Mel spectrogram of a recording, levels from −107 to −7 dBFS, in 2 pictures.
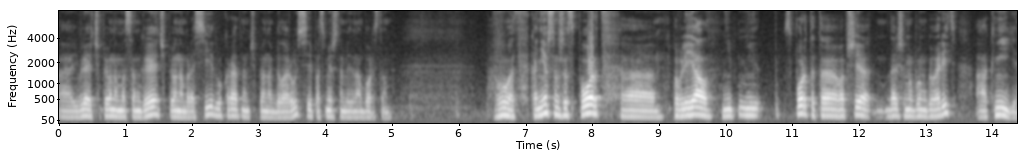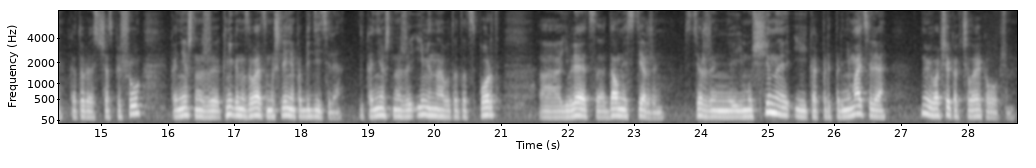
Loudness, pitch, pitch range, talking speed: -21 LUFS, 125 Hz, 115-140 Hz, 130 wpm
